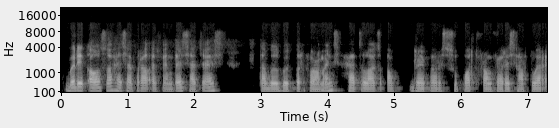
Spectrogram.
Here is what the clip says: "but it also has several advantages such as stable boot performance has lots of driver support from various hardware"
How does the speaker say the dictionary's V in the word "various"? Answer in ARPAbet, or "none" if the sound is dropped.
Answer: F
